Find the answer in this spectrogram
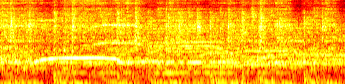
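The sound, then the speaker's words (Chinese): A large audience at a summer awards ceremony held beside a swimming pool applauds and cheers loudly and steadily after a singing group's song, a dense wash of clapping with shouts and a few high whoops rising above it. “他们的歌声赢得了观众热烈的掌声。”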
